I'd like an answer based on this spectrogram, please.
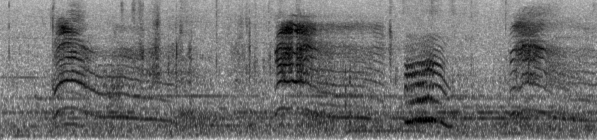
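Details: Persian kittens, five weeks old, playing: four thin, high mewing calls spaced about a second apart, each rising then falling, over a steady background hiss.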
